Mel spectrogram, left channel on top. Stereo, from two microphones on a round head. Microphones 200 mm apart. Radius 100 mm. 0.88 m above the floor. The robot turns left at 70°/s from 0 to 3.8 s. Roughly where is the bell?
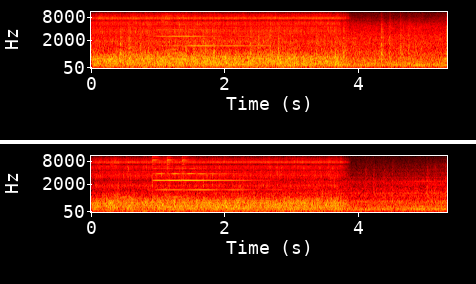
Ahead right.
